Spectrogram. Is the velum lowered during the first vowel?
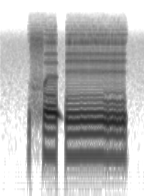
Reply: no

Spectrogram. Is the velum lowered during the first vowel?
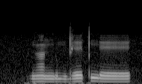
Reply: yes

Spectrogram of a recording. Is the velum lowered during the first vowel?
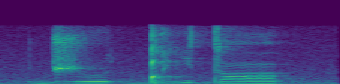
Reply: no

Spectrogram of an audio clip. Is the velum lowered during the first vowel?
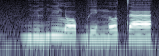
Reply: yes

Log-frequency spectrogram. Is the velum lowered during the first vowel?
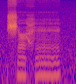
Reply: yes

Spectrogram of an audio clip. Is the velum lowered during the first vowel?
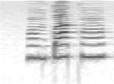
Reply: yes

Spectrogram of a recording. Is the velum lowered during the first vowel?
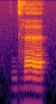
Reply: no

